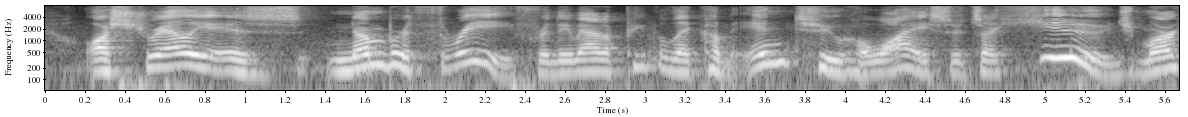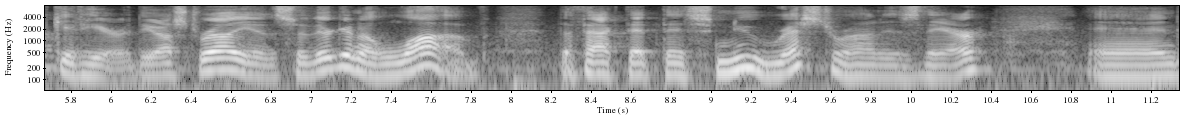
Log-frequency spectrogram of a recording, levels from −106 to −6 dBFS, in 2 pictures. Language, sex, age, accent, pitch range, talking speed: English, male, 50-69, American, 140-190 Hz, 185 wpm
